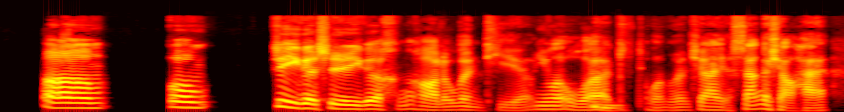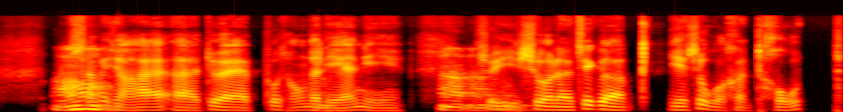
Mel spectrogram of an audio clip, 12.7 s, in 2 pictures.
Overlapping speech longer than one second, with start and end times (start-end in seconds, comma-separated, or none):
none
